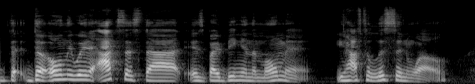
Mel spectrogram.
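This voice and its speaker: A woman with a Californian accent speaks at a moderate pace and a medium pitch, with ordinary pitch variation. The recording is very clean, with a silent background. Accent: Californian American English. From Los Angeles, raised from age six. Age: 30s. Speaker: comedian. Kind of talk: casual chat.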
